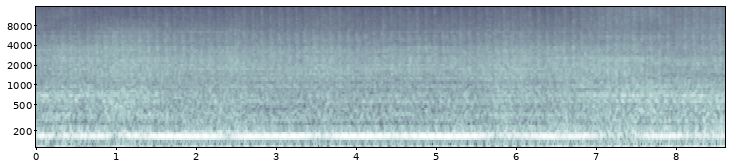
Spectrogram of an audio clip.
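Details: Lamborghini Miura V12 after setting mixture on the front row of carburettors: even, steady low idle with constant hum, no misses, hunting or knocks, smooth enough to balance a coin on the engine; healthy idle.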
